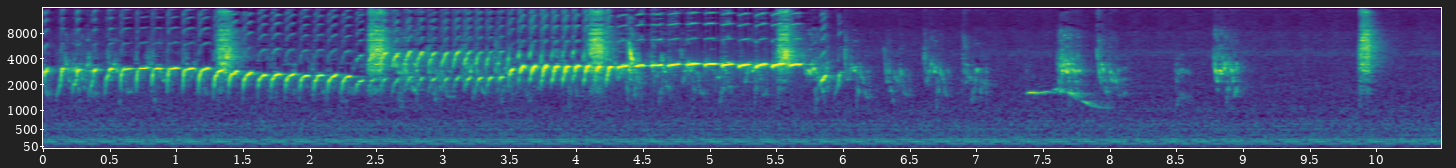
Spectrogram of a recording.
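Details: Singing little bird pours out a loud, rapid chirping trill that steps up in pitch for about six seconds, then falls to scattered soft chirps and a single downslurred whistle over a quiet background hum.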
